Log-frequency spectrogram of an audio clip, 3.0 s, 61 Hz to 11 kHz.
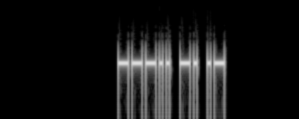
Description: Morse code, heard as a keyed tone, about 34 wpm, 700 Hz. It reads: 8NA
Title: Common Cut Numbers - 3-Digit 35wpm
